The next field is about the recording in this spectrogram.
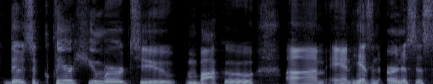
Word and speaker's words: M'Baku: Come on, that's a M'Baku. That's how they said it. You gotta be in the throat, you know.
